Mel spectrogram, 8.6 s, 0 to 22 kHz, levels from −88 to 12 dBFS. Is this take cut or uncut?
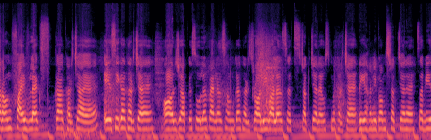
cut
